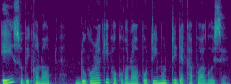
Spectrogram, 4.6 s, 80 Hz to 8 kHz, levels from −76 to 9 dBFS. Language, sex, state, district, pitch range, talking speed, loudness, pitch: Assamese, female, Assam, Kamrup Metropolitan, 175-220 Hz, 105 wpm, -20 LUFS, 195 Hz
